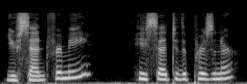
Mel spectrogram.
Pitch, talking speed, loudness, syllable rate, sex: 250 Hz, 220 wpm, -16 LUFS, 6.0 syllables/s, female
